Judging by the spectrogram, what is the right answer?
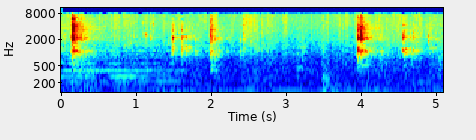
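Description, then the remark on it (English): Dishes being washed: a few sharp clinks and clatters of crockery at irregular moments over a steady, hissing wash of background noise, with no voices. “studying and taking care of the baby while I caught up with the dishes.”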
